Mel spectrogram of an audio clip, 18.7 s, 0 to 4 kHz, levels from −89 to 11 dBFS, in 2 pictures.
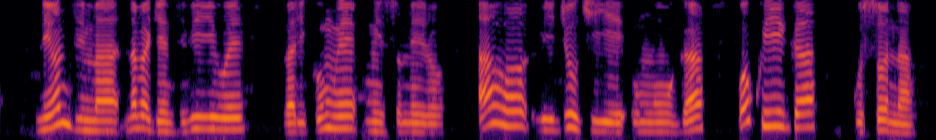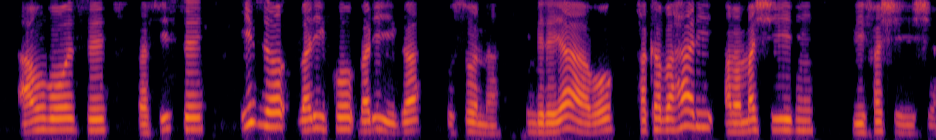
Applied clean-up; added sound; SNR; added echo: none; none; none; none.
